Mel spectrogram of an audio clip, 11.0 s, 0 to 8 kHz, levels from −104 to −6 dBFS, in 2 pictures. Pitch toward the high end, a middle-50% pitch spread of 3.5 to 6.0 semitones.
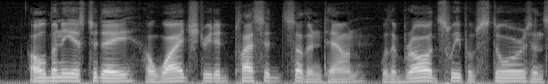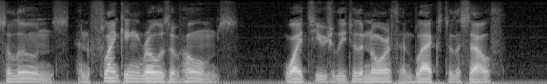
No: low, 105 Hz; average, 3.9 semitones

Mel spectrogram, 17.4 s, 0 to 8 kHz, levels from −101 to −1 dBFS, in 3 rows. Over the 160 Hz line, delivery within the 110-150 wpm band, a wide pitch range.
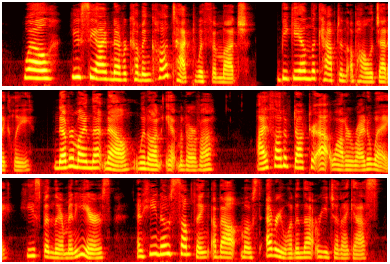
No: high, 190 Hz; average, 165 wpm; wide, 7.5 semitones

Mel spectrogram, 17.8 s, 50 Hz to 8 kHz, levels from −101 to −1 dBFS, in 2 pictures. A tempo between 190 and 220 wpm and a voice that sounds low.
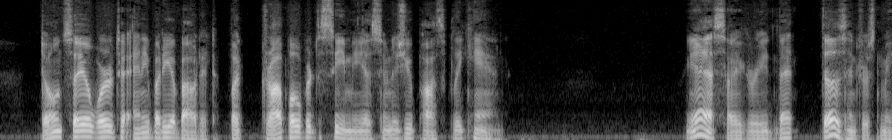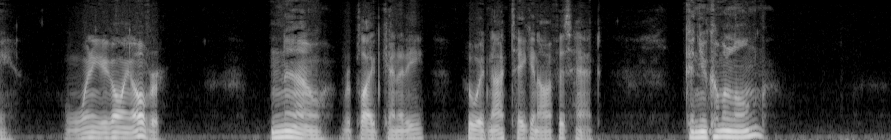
No: average, 155 wpm; very low, 95 Hz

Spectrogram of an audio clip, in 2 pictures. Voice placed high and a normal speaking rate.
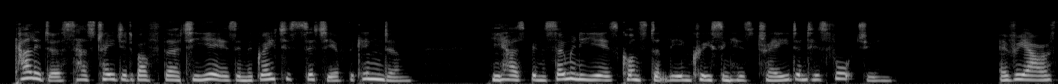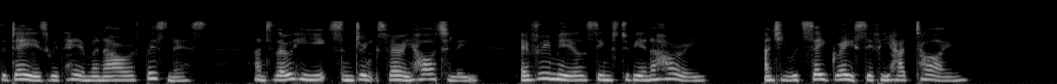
Yes: high, 205 Hz; average, 185 wpm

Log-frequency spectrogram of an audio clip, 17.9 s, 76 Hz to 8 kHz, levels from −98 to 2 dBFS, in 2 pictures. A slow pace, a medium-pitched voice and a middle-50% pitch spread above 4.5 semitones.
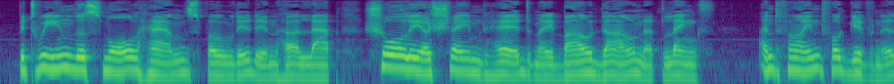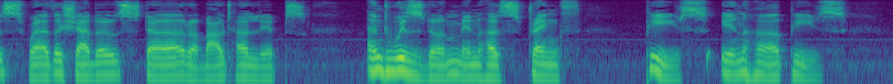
No: slow, 120 wpm; low, 125 Hz; average, 5.1 semitones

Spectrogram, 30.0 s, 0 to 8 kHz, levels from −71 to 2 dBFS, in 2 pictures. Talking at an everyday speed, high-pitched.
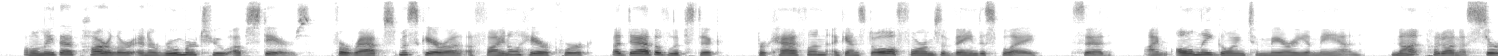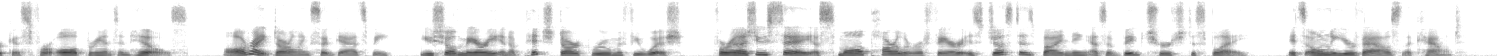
Yes: average, 170 wpm; high, 195 Hz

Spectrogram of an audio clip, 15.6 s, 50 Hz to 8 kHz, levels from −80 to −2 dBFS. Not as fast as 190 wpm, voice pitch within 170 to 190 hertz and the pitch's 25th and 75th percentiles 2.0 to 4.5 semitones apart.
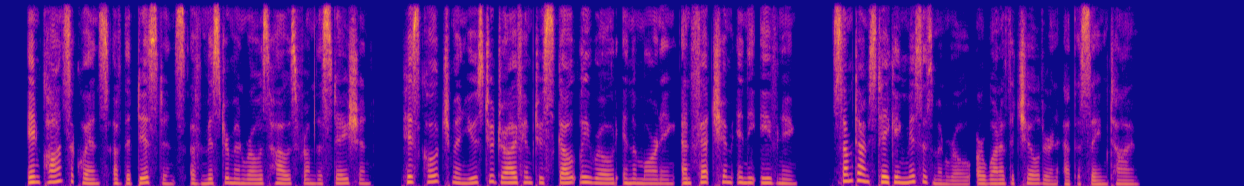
Yes: average, 165 wpm; medium, 185 Hz; average, 3.9 semitones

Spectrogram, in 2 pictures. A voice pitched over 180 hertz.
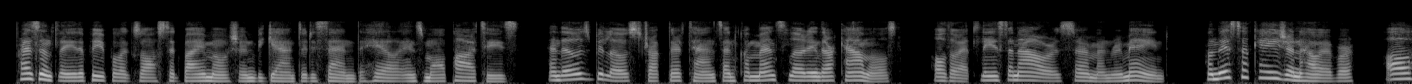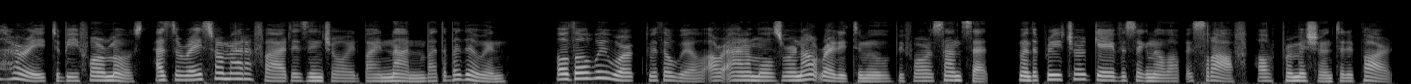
No: medium, 170 Hz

